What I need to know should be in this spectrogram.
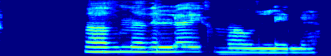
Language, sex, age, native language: Icelandic, female, 9, Icelandic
